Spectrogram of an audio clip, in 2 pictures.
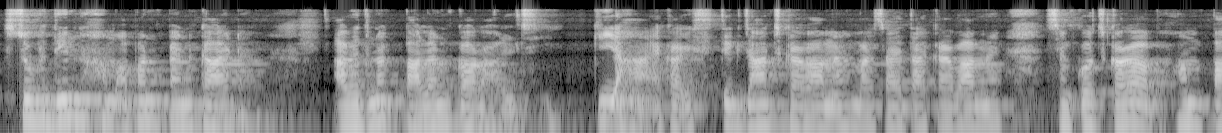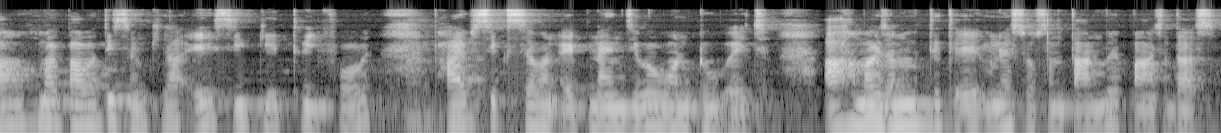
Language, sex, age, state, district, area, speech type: Maithili, male, 30-45, Bihar, Madhubani, rural, read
